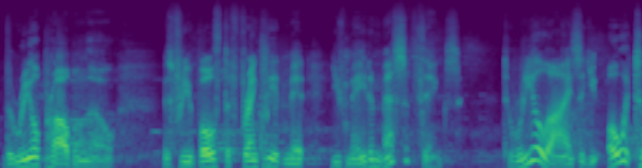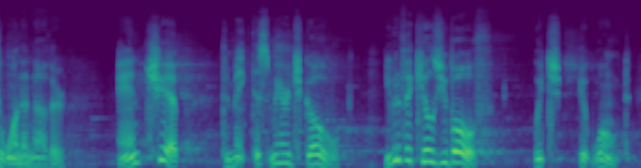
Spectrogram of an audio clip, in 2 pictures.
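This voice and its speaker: A man's voice: mid-range voice, sing-song, normal speed, breathy edge, long reverb tail, soft background music. A man playing a blunt, serious character who speaks frankly in a true-crime radio drama.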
